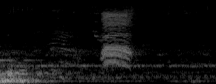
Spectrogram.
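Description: A single short, harsh bird call about a second in, lasting about a third of a second.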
